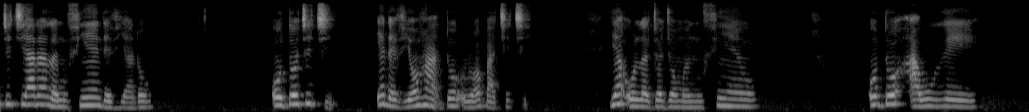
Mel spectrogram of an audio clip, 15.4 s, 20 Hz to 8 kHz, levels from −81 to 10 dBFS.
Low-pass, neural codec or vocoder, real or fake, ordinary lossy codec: 7.2 kHz; codec, 16 kHz, 6 kbps, DAC; fake; MP3, 48 kbps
